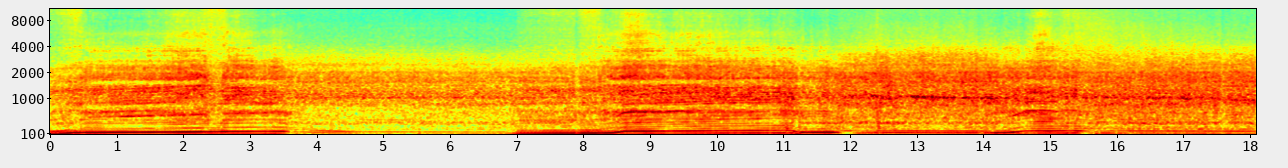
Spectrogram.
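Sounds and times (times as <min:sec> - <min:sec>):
car engine revving under throttle: 0:00.0 - 0:03.8, 0:07.0 - 0:17.9.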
